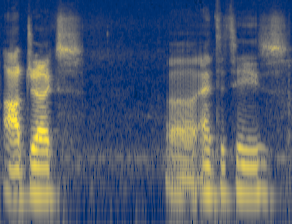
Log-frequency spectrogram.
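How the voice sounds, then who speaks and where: A man's voice: mid-range voice, monotone, very slow, creaky, a little hiss or hum. A man co-hosting a casual podcast from a hotel room, asking probing questions. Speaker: podcast co-host. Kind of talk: casual chat.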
